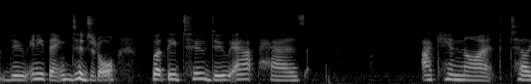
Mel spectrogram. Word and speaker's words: TeuxDeux: If you're someone that gets overwhelmed by that, I highly recommend the To Do app. It's spelled TEUXDEUX app.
